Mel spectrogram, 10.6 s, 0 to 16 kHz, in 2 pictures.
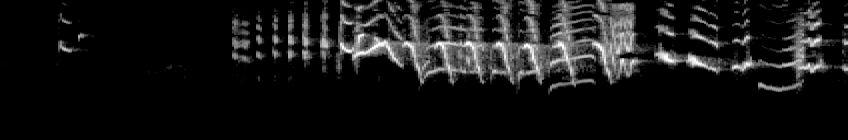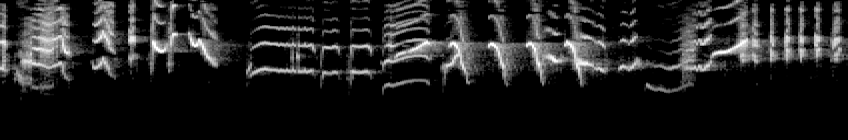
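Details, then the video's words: Female oriental magpie-robin singing to stimulate a male: after a brief note and a pause, a long, loud, varied run of whistled slurs, rising and falling sweeps and sharp chip notes, delivered nearly continuously. "Than mái hót kích trống P3 Oriental Magpie Robin Female"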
